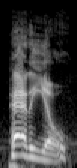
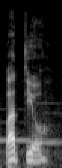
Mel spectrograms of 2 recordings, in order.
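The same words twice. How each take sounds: First: It has an English pronunciation. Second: It has the speaker's native-language pronunciation. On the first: "they pronounce it patio" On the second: "instead of uh"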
